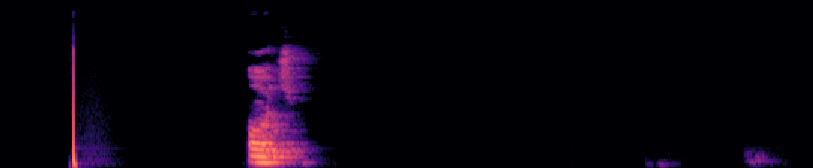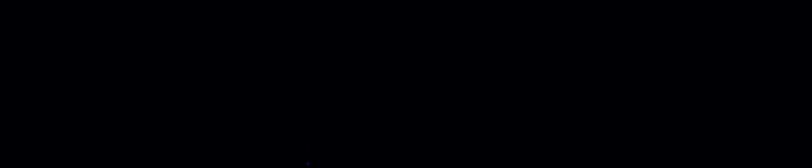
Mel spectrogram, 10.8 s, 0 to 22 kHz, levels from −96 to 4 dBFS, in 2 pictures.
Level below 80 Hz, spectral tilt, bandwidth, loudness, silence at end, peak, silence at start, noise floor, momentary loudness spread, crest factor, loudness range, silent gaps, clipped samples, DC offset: -70 dBFS; -6.5 dB/octave; 7.2 kHz; -25 LUFS; 8.85 s; -2 dBFS; 0.5 s; under -90 dBFS; 9 LU; 32 dB; 2 LU; 0.84-1.61 s; under 0.1%; under 0.1%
